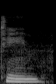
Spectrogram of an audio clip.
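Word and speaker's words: Eyam: But far from the smoky chaos of London, nestled in the picturesque peak district, lies the village of Bean, pronounced team.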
